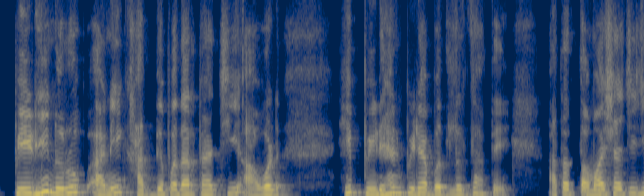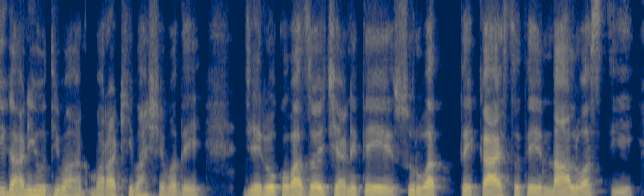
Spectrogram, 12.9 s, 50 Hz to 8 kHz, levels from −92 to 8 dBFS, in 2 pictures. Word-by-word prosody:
पिढीनुरूप 210 +3 +5
आणि 185 +6 +1
खाद्यपदार्थाची 180 +2 -2
आवड, 165 +6 +2 0.7
ही 230 - +3
पिढ्यानपिढ्या 200 +3 +1
बदलत 155 -2 0
जाते. 190 -2 -7 0.4
आता 200 - -1
तमाशाची 190 +5 +1
जी 200 +1 -3
गाणी 170 -2 +1
होती, 160 0 -1
मा 145 -2 -2
मराठी 145 +3 -3
भाषेमध्ये, 130 -1 -5 0.5
जे 155 0 0
लोकं 150 +2 +3
वाजवायचे 150 0 +2
आणि 145 0 0
ते 150 -2 +2
सुरुवात, 150 0 +1 0.3
ते 160 -2 0
काय 145 -1 +5
असतं 145 +1 -6
ते, 150 -1 +1
नाल 145 +1 +1
वाजती 140 -1 -4
155 Hz, 130 wpm, -23 LUFS, 145-190 Hz, 0.7 s, पिढीनुरूप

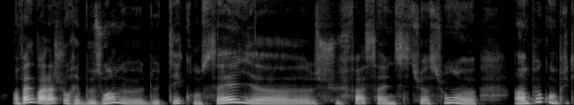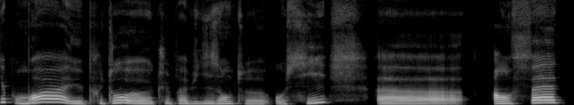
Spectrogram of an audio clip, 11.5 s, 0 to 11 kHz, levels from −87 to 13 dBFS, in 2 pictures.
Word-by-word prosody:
En 200 - -2
fait, 285 +5 +7
voilà, 205 - +7
j'aurais 180 -6 -5
besoin 190 - 0
de 180 - -4
de 170 +1 -9
tes 180 +8 -6
conseils, 250 - +1
heu, 175 -2 -3
je - - -14
suis 190 - -14
face 180 - -5
à - - -2
une 180 -1 -6
situation, 215 +7 -5
heu, - - -7 0.4
un 210 +1 +3
peu 370 - 0
compliquée 270 - -3
pour 330 -11 -10
moi 315 +8 +7
et 195 -2 -2
plutôt, 240 +7 +2
heu, 195 -2 -1
culpabilisante, 195 0 -6
heu, 165 -1 -7
aussi, 235 - -5 0.5
heu, 175 - +2 0.3
en 210 0 +5
fait, 275 +6 +4
200 Hz, 160 wpm, -25 LUFS, 180-255 Hz, 0.5 s, fait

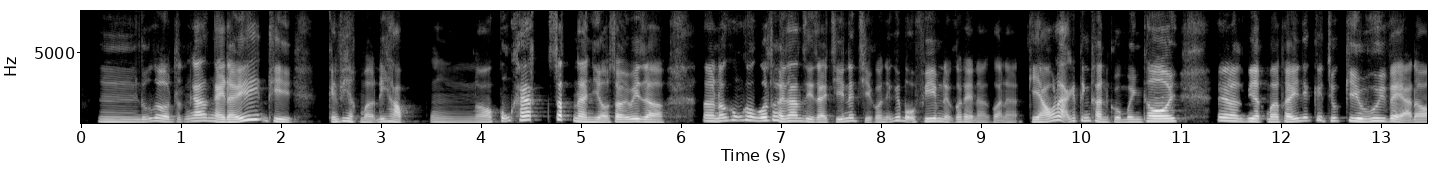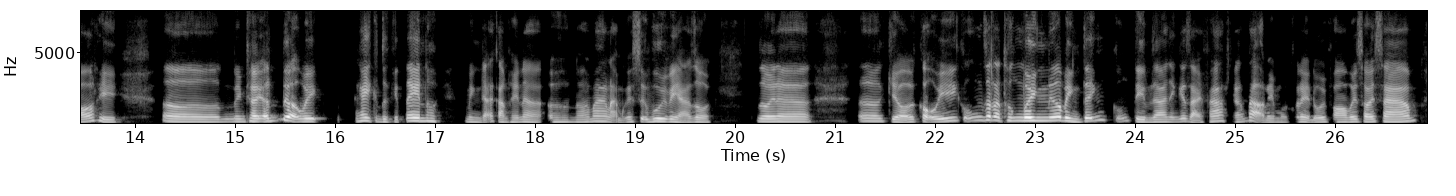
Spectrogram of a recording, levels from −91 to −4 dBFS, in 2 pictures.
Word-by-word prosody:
Ừm, 155 -2 -5
đúng 160 +4 -5
rồi 190 -5 +1
thật 150 - -12
nga 200 +5 +2
ngày 175 -8 +3
đấy 220 - +5
thì 165 -8 0 0.4
cái 155 - -2
việc 185 -3 -3
mà 135 -1 -4
đi 160 +5 -4
học, 155 -3 -2
ừm, 125 -4 -11
nó 135 +4 -3
cũng 195 +5 -4
khác 275 +4 +3
rất 290 -2 +1
là 170 -3 +4
nhiều 145 -3 0
so 160 - +3
với 155 - +2
bây 175 +2 +4
giờ. 145 -5 +2 0.4
Ờ, 200 -1 +1
nó 210 +3 0
cũng 255 0 -4
không 250 -4 +1
có 225 +2 +5
thời 250 -7 +2
gian 200 0 +3
gì 175 -3 -1
giải 145 -1 +1
trí 155 +3 -3
nên 205 +2 -1
chỉ 130 -9 -8
có 135 - -6
những 150 +7 -8
cái 235 - -1
bộ - - 0
phim 180 +3 0
để 160 - -3
có 155 - -4
thể 155 -4 -1
là, 120 -1 -11
gọi 120 0 -9
là, 120 +1 -12
kéo 150 +1 +2
lại - - +4
cái 200 - -4
tinh 215 -1 -4
thần 170 -7 0
của 145 +1 -3
mình 155 +2 -3
thôi. 185 +1 +8 0.4
Nên 225 -2 +3
là 195 - +3
việc 180 -2 +3
mà 160 0 +2
thấy 170 +1 +4
những 220 +1 -4
cái - - -6
chú 205 - -3
cừu 195 -4 +4
vui 200 +2 +2
vẻ 175 -10 +2
đó 145 +8 -1
thì, 145 -8 -3 0.4
ờ, 185 - -2 0.5
mình 170 +2 -7
thấy 185 +1 +3
ấn 190 +4 +1
tượng, 210 -9 +7
vì 185 0 +3 0.4
ngay 215 +2 +1
cả 185 - -14
từ 165 - -4
cái 150 - -10
tên 210 -1 +5
thôi 195 -2 -2 0.3
mình 150 -4 -9
đã 135 - -5
cảm 145 -3 -5
thấy 140 +1 -7
là, 145 -5 -5
ờ, 150 +1 -8
nó 145 +2 -8
mang 180 0 -2
lại - - -4
một - - -14
cái 155 - -7
sự 160 - -5
vui 180 +2 +2
vẻ 150 -7 -2
rồi. 140 -3 -3 0.5
Rồi 175 -1 +2
là, 170 -2 0 0.5
ờ, 190 0 -4
kiểu, 155 -2 0
cậu - - +1
ấy 185 +6 +1
cũng 245 +2 -6
rất 270 -1 +3
là 245 - +4
thông 225 -1 -3
minh 225 0 +8
nữa, 235 +1 +7
bình 190 -8 +2
tĩnh 210 +7 +1
cũng 200 -1 -13
tìm 155 -9 -3
ra 155 +2 -1
những 150 -1 -9
cái 185 - -4
giải - - -3
pháp 185 +3 -1
sáng 155 +2 -9
tạo - - 0
để 130 +1 -8
mà 125 -1 -14
có - - -10
thể 160 - 0
đối 140 +3 -4
phó 150 0 -1
với 160 +2 -2
sói 165 0 0
xám. 170 +2 +1
170 Hz, 285 wpm, -22 LUFS, 150-195 Hz, 0.5 s, thôi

